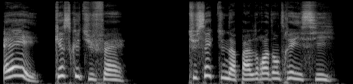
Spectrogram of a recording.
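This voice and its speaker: A woman's voice: high voice, big pitch swings, normal speed, no echo, clean studio sound. A woman voicing a fussy, bossy female family member in a cartoon story, with emphatic delivery. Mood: annoyed. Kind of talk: acted story dialogue.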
